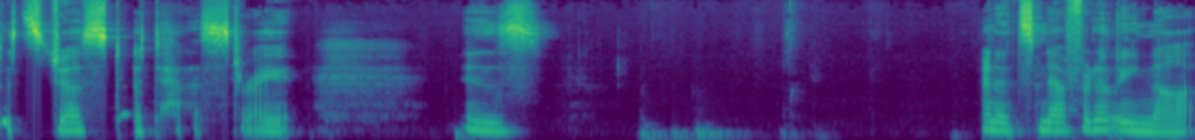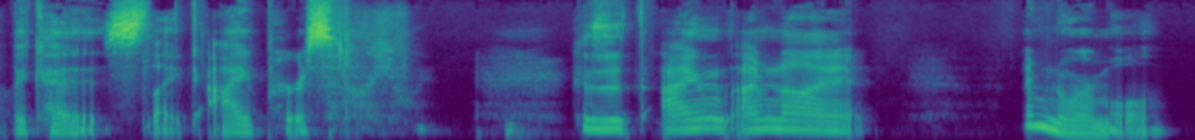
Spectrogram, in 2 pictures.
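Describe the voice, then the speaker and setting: Woman acting a flustered, soft, low-voiced cultist girl. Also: creaky, dry recording, clean studio sound. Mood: shy, hesitant, then defensive, flustered. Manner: flustered, halting, stammering, rambling. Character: nervous, lonely, bossy-but-gentle female cultist demon summoner. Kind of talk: intimate roleplay audio drama, sleep-aid ASMR. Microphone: close, dry microphone.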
